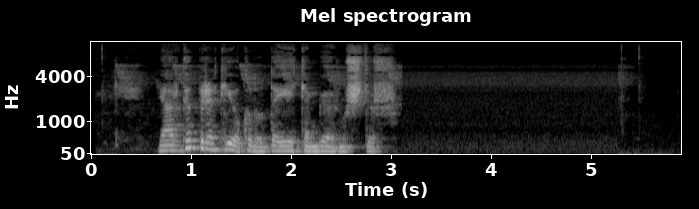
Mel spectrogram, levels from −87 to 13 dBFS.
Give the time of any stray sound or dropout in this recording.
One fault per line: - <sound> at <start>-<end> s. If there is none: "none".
none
